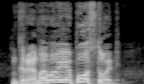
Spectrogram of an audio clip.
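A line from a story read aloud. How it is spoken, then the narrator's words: Shouted. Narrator (Russian): закричал Искатель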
